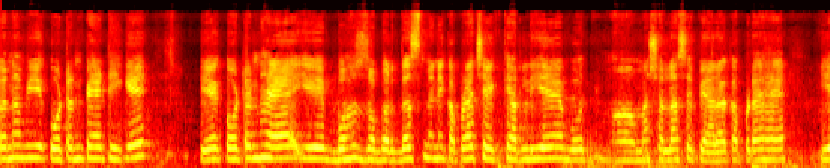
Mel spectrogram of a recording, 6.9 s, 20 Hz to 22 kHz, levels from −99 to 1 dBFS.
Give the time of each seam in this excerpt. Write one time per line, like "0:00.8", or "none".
none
